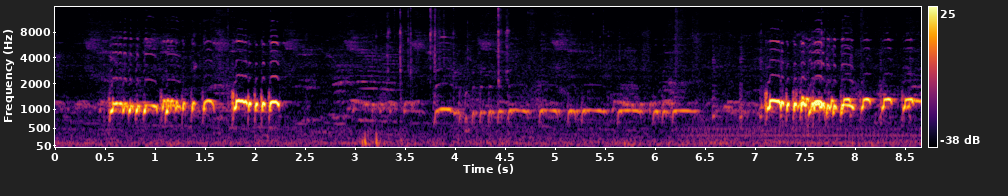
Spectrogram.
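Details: Mate-calling song of a local zebra dove, loud and clear: two staccato coo bursts, a pause with a faint knock, then a long even series of softer cooing notes and a final rapid rolling phrase.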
